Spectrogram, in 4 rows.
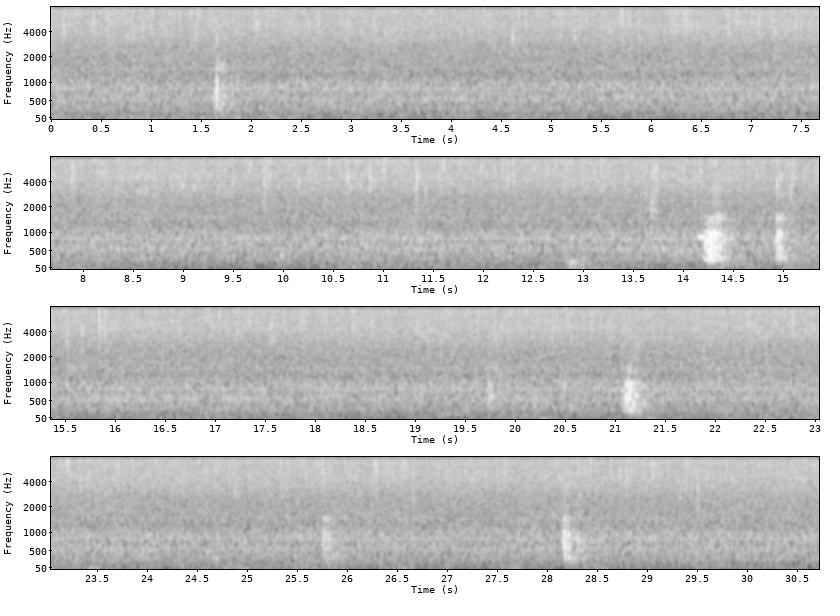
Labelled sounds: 14.1	14.4	croaking sound likely from a nearby submerged object, 0.78 to 1.1 kHz

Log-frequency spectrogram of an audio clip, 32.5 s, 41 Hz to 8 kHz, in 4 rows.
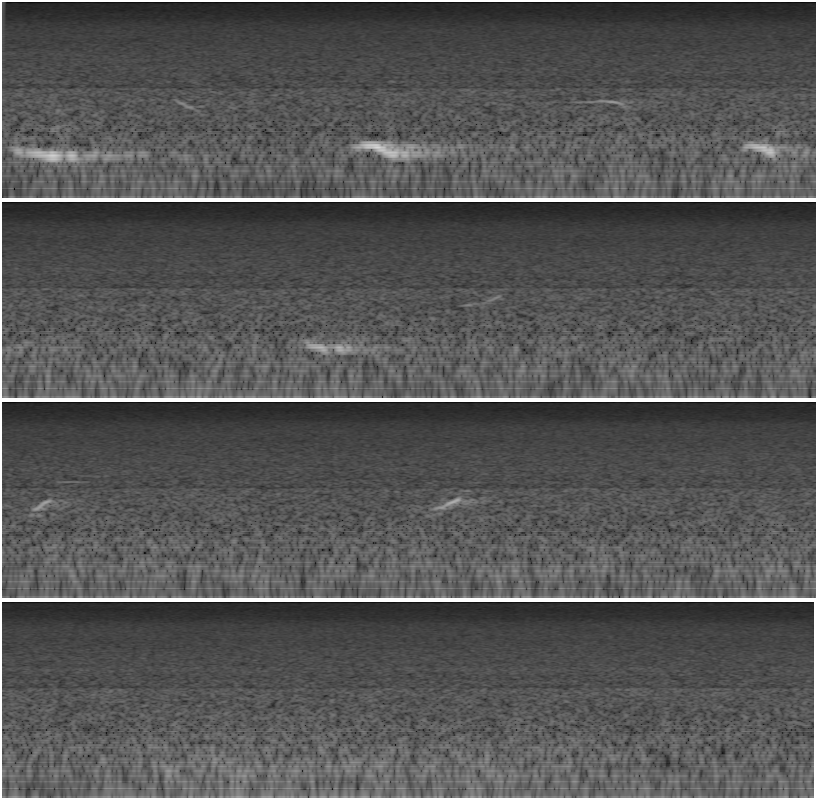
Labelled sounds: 16.8	17.1	humpback whale, 0.90 to 0.96 kHz

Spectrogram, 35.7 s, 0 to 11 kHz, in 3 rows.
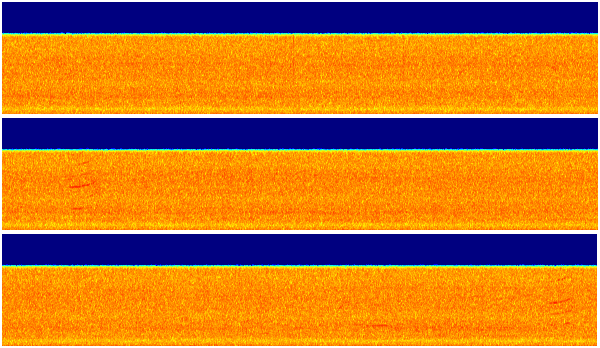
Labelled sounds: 13.2	13.8	killer whale, southern resident, 4.2 to 4.7 kHz
31.2	31.6	killer whale, southern resident, 2.0 to 2.1 kHz

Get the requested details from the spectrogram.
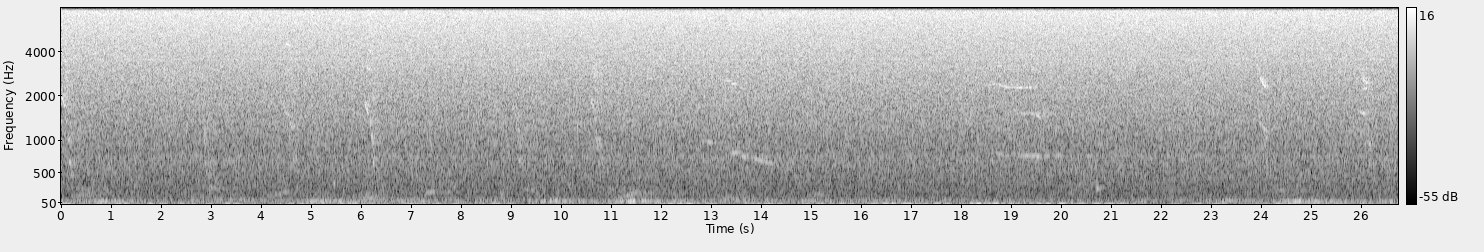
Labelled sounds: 13.2	13.7	humpback whale, 0.80 to 2.6 kHz
18.7	19.0	humpback whale, 2.2 to 2.4 kHz

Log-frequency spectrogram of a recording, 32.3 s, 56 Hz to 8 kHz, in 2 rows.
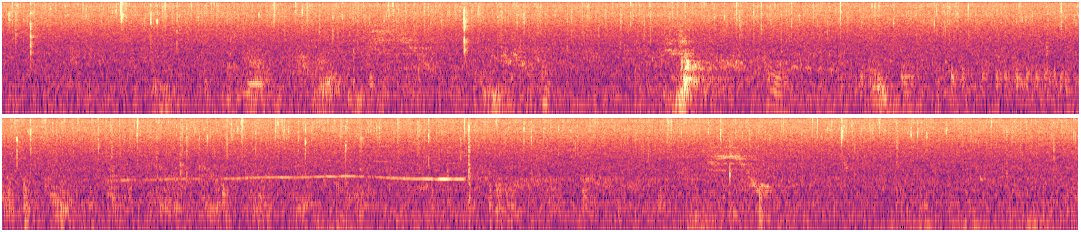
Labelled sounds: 9.9	10.2	humpback whale, 0.78 to 1.0 kHz
26.8	27.4	humpback whale, 1.2 to 1.6 kHz

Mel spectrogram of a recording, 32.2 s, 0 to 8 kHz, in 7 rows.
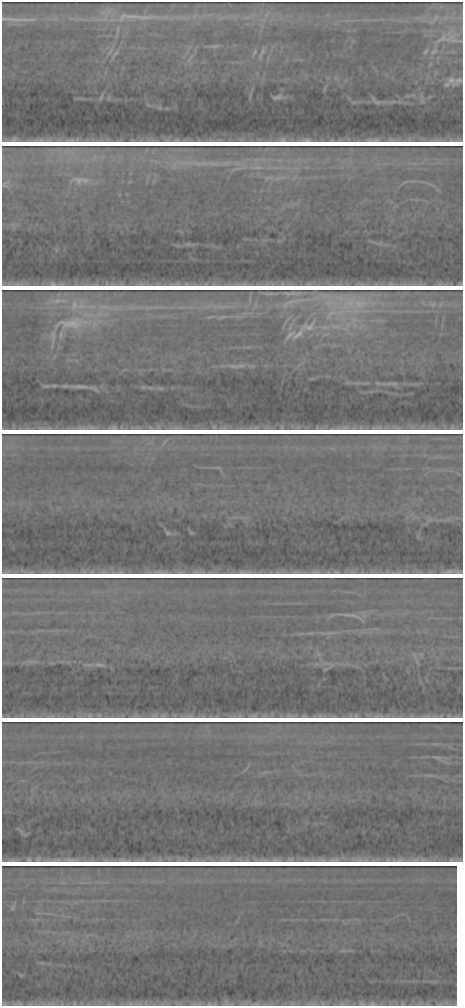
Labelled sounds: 1.4	2.9	killer whale, southern resident, 0.72 to 7.9 kHz
3.8	4.8	killer whale, southern resident, 0.85 to 7.9 kHz
17.6	19.1	killer whale, southern resident, 0.80 to 5.0 kHz
25.3	26.3	killer whale, southern resident, 2.0 to 5.0 kHz
27.0	28.8	killer whale, southern resident, 0.92 to 6.1 kHz

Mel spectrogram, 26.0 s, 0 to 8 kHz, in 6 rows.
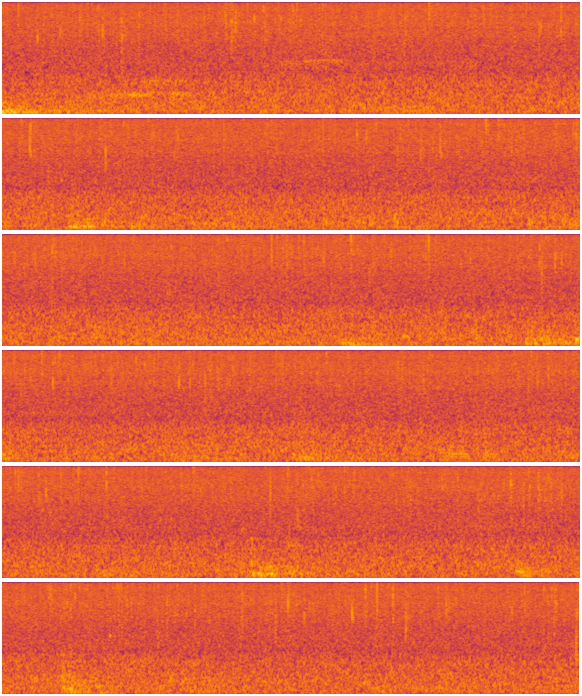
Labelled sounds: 2.2	2.6	humpback whale, 1.4 to 1.6 kHz

